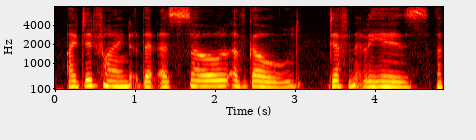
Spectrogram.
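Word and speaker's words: sol: of course, but I did find that a soul of gold definitely is a coin of gold from, and that's the pronunciation for in French.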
